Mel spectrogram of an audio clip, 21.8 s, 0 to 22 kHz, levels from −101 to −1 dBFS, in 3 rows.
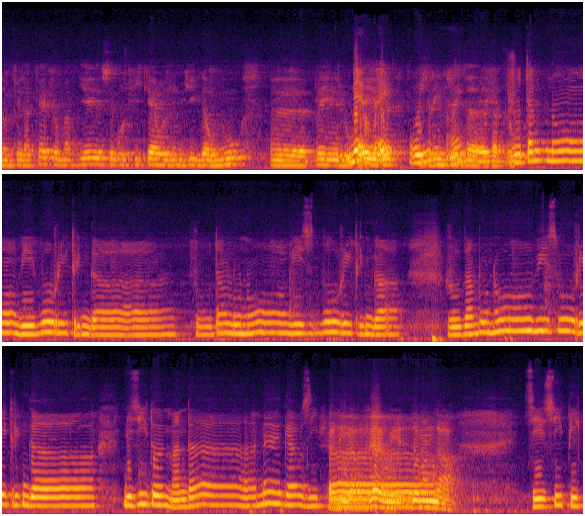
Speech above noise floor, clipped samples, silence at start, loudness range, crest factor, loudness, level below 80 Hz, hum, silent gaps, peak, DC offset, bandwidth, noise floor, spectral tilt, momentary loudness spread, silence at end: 25 dB; under 0.1%; 0 s; 5 LU; 14 dB; -19 LUFS; -44 dBFS; 50 Hz at -55 dBFS; none; -6 dBFS; under 0.1%; 10.5 kHz; -43 dBFS; -9 dB/octave; 12 LU; 0 s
